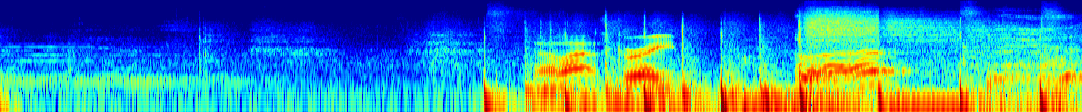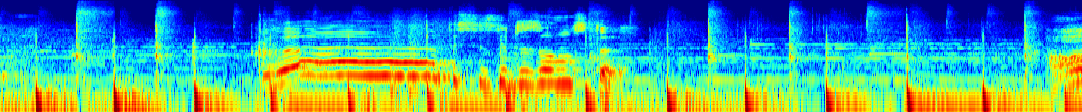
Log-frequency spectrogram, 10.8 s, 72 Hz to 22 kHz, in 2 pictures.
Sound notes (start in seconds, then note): 6.8 wailing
